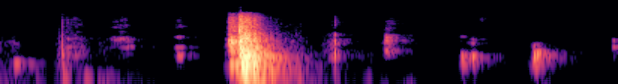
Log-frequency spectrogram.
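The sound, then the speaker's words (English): A cellar door at the back of a house is opened: a few light clicks and knocks, then one heavy wooden thunk, followed by scattered small taps. “That's the cellar door. Open it, Bucky.”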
